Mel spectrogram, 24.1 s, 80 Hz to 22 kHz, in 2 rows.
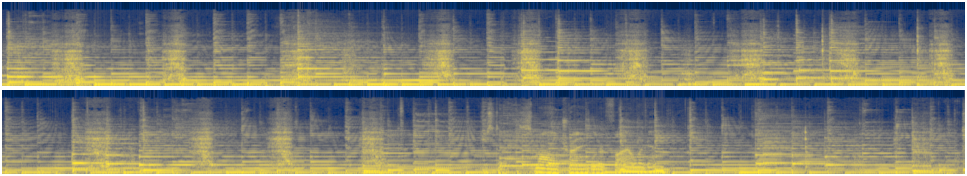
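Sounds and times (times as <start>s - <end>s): file rasping on wood: 0.0s - 20.8s, 21.4s - 24.0s
background music: 0.0s - 24.0s.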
